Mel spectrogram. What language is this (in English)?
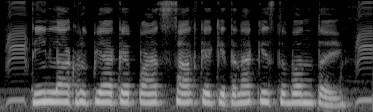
Magahi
